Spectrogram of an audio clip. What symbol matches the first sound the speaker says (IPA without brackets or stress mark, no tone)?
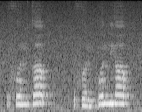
f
